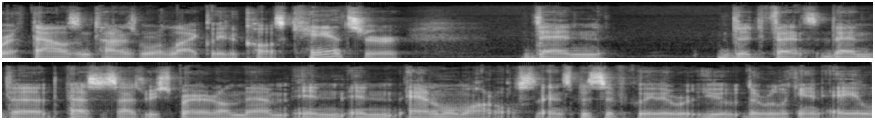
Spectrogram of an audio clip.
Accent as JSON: {"language": "English", "country": "United States", "also_born_or_lived": "England / Canada", "moved": "as an adult", "lives_now": "Australia", "said": "I'm an American doctor. I'm doing my residency in neurosurgery in Australia"}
